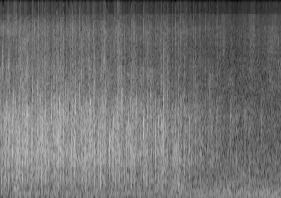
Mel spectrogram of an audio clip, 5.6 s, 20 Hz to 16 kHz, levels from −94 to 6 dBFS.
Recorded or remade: recorded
